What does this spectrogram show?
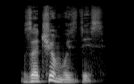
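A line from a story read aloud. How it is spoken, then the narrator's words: Overly sharp. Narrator (Russian): прозвучало чересчур резко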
